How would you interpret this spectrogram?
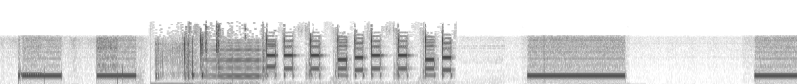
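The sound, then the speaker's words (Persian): A telephone busy tone after a call to Ayatollah Montazeri's household about his wife's funeral is cut off, pulsing in loud, steady beeps, broken by a rapid run of keypad dialing tones, then the busy beeps resume. No one speaks. “تلفن قطع می‌کند.”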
